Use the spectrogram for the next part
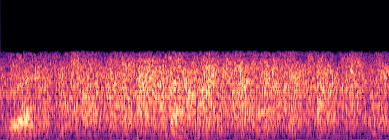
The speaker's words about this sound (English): So can we have a round of applause for our two adjudicators?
